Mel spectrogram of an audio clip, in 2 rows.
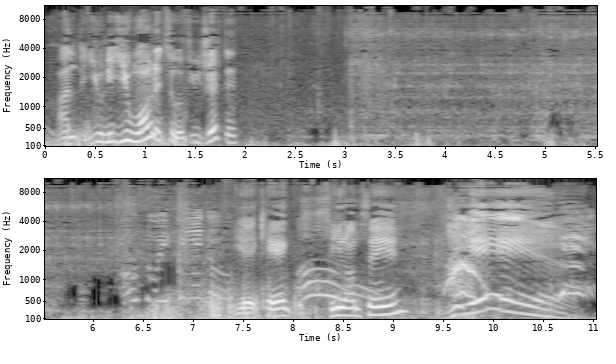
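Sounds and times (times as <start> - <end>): kart wheels rumbling on asphalt: 0.0 - 10.4.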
